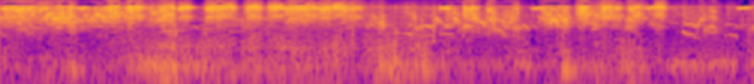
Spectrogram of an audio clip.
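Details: Budgerigar warbling, scratchy and fast. At first it is a dense twitter, then it breaks into separate chirps and clicks with short gaps.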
